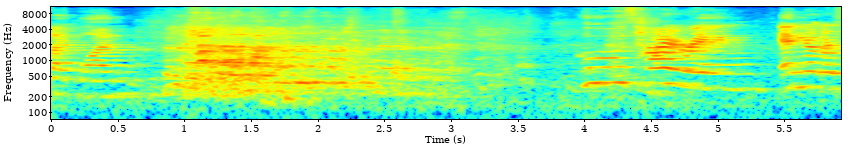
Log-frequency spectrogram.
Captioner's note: laugh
